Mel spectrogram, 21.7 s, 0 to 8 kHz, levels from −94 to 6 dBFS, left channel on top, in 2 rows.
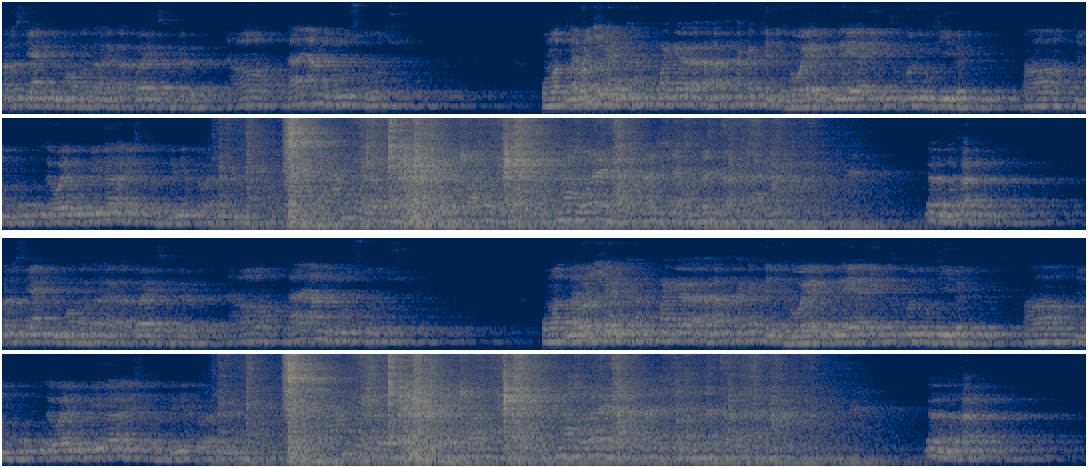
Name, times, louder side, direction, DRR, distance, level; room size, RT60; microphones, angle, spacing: voice 1, 0.0-2.0 5.6-9.7 10.7-13.4 20.0-20.5, equal, 10° left, -6 dB, 2.9 m, -46 dB
voice 2, 2.2-4.0 5.4-6.0 10.2-10.7 13.8-18.7 19.3-19.5, left 1 dB, 55° left, -2 dB, 1.5 m, -48 dB
sound 1, 12.9-19.2, equal, 25° right, 3.6 m, -39 dB
23.5 x 9.3 x 3.7 m, 2.6 s
head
